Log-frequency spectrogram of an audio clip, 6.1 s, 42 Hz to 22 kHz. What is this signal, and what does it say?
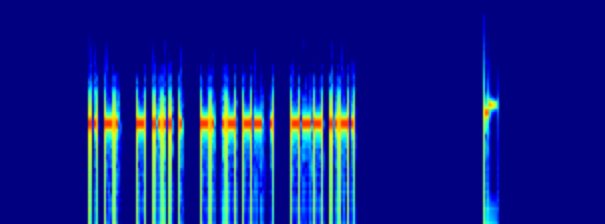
Morse code, heard as a keyed tone, about 44 wpm, 700 Hz. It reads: IN THE NAME OF
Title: Sets of 4 Words 45wpm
